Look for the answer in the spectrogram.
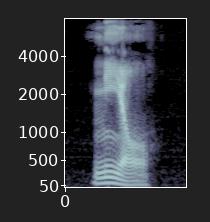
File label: "meal", en US; gcompris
